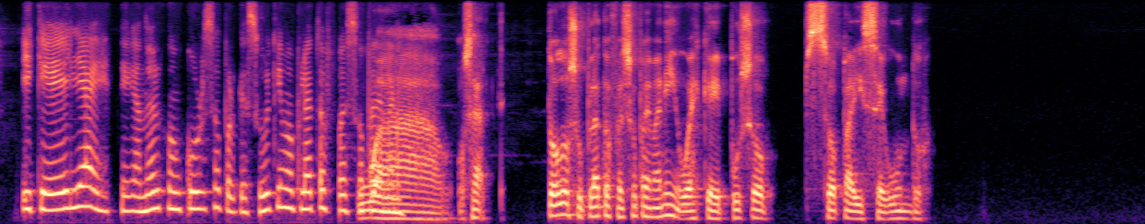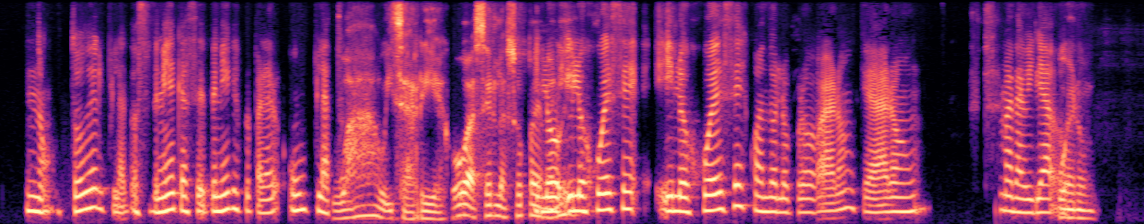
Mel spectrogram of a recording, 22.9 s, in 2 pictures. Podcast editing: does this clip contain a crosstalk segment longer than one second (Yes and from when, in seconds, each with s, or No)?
No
